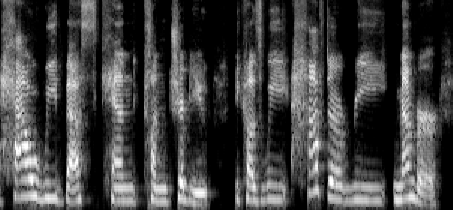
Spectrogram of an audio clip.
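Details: Adult woman who identifies as a person who stutters, speaking spontaneously as a webinar panelist, with word and part-word repetitions; stuttering.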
